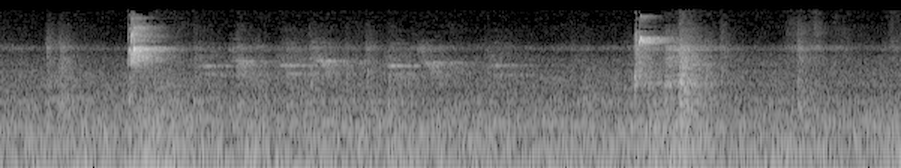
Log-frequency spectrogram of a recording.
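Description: Lovebirds chirping: a sharp high call about a second in, then a run of soft short chirps, and two more sharp calls a little past four seconds.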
